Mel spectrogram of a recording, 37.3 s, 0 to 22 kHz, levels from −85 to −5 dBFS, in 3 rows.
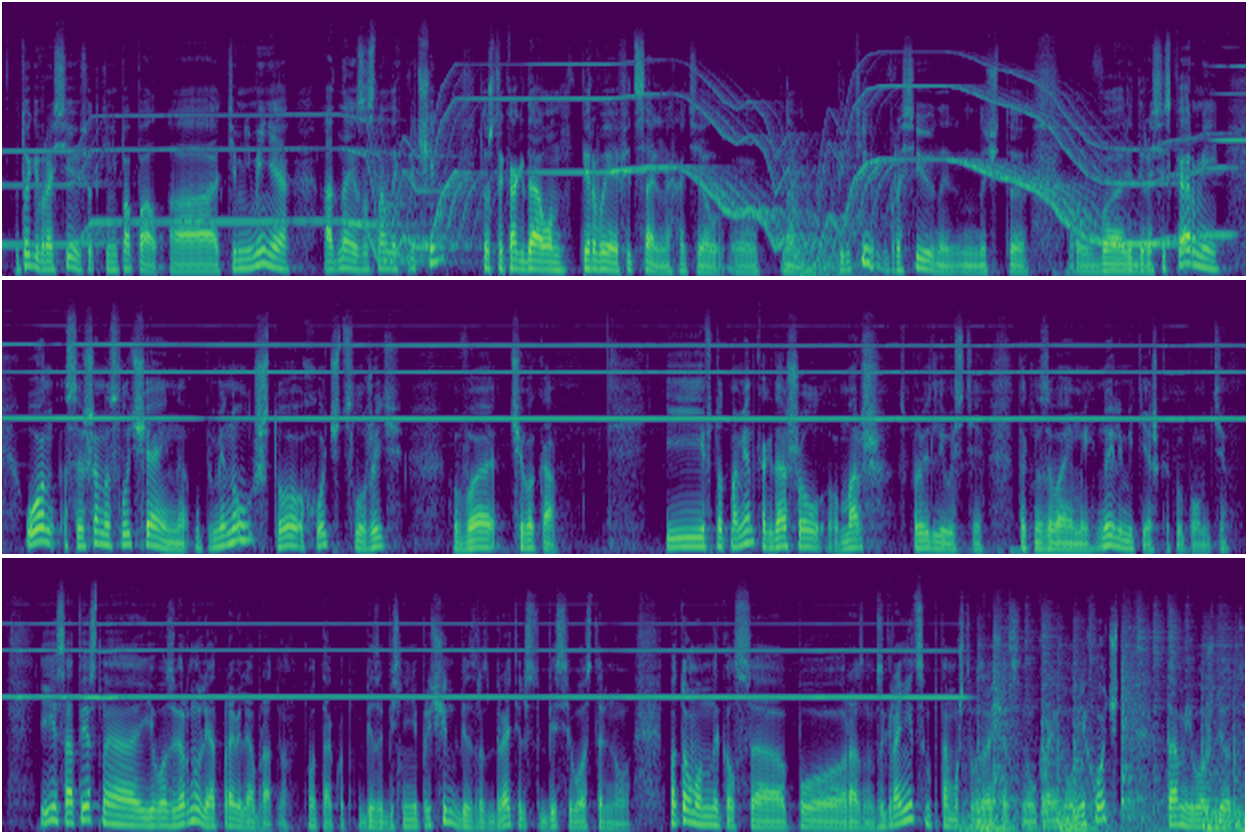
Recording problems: background music; loud; throughout; 7 dB below the speech

